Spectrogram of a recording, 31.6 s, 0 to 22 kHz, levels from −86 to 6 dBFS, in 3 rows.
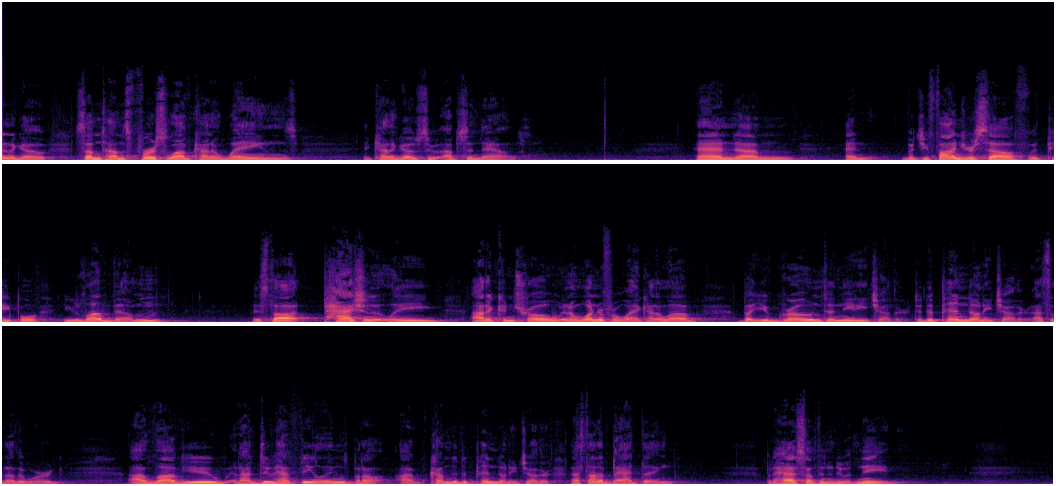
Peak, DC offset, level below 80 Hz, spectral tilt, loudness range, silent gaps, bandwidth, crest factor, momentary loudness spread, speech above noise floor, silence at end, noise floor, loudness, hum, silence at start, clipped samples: -8 dBFS; under 0.1%; -54 dBFS; -8.5 dB/octave; 5 LU; none; 11 kHz; 18 dB; 13 LU; 33 dB; 1.5 s; -59 dBFS; -26 LUFS; none; 0 s; under 0.1%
